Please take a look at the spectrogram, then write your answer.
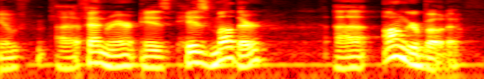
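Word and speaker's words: Angrboda: fenrir is his mother anger boda or anger boda if you're particularly anglo in your pronunciation so anger boda is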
